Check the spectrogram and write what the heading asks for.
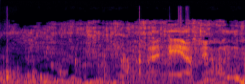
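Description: Wind rumble on the microphone of a camera moving with a road bicycle, with a person's voice, and a brief high-pitched sound with a wavering pitch near the end.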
